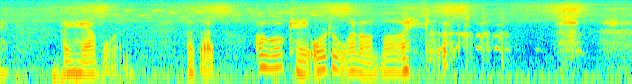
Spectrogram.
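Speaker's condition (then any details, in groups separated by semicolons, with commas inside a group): No condition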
